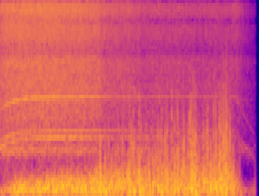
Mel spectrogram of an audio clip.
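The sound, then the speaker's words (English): A hairdryer runs loudly and steadily, a continuous breathy rush of air over a high motor whine with faint wavering tones, cutting off abruptly just before the end. No voices. “Is it a hairdryer? It is a hairdryer!”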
